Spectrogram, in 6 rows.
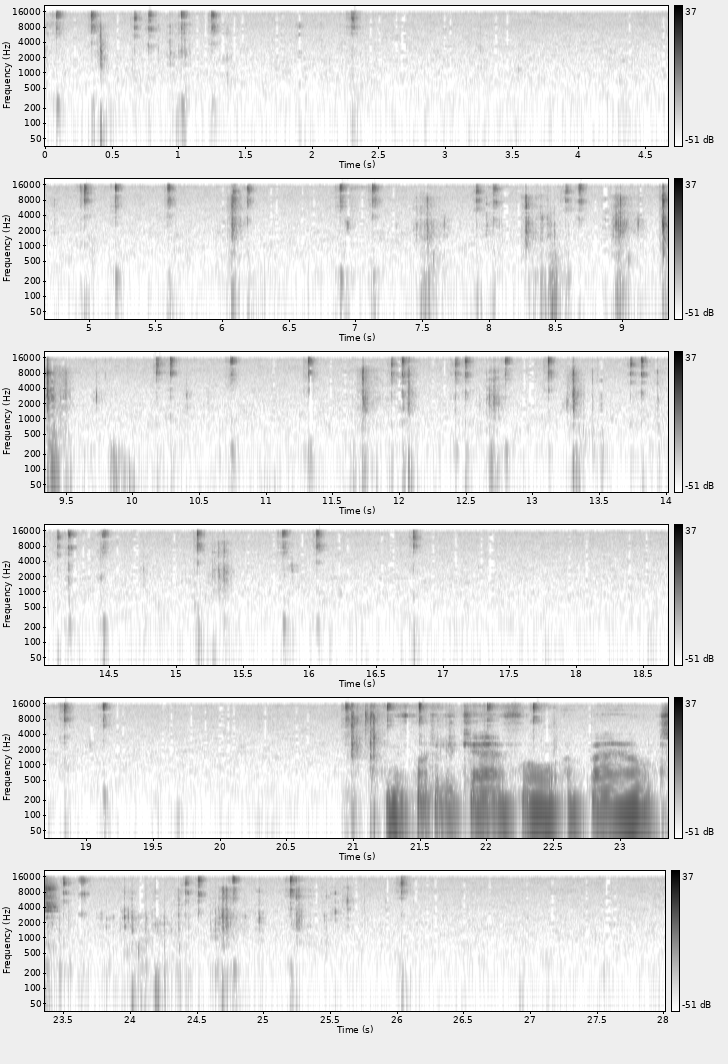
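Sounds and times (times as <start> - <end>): computer mouse clicks: 0.0 - 1.4, 4.7 - 16.9, 18.8 - 19.2, 20.9 - 21.3, 23.4 - 26.2
keyboard typing: 0.0 - 1.4, 4.8 - 16.2, 20.9 - 22.6, 23.4 - 26.2.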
